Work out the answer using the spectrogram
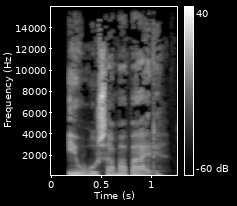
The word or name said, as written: eurosamarbejde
